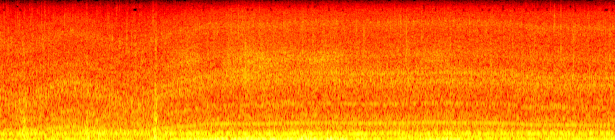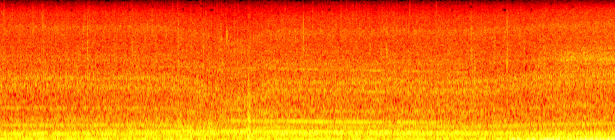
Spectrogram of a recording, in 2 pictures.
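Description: A bus engine hums steadily, its pitch rising and falling as the bus drives.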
